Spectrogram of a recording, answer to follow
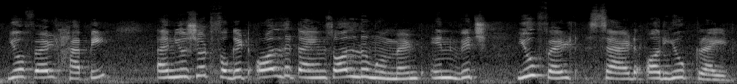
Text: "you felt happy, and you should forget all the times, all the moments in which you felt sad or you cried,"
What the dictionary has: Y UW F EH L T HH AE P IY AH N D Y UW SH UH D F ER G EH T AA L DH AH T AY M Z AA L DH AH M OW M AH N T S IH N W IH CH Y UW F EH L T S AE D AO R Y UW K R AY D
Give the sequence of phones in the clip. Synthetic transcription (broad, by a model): Y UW F EH L T HH AE P IY AH N D Y UW SH UH D F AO G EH T AA L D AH T AY M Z AA L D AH M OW M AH N T IH N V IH CH Y UW F EH L T S AE D AO R Y UW K R AY D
